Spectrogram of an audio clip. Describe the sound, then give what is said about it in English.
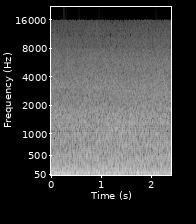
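A steady, dense roar of fast-flowing floodwater in the Murray River in Victoria, Australia fills the scene, loud and continuous, like a swollen river surging past with no pauses or voices. “And the Murray hasn't even peaked yet. Look how fast it's going.”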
